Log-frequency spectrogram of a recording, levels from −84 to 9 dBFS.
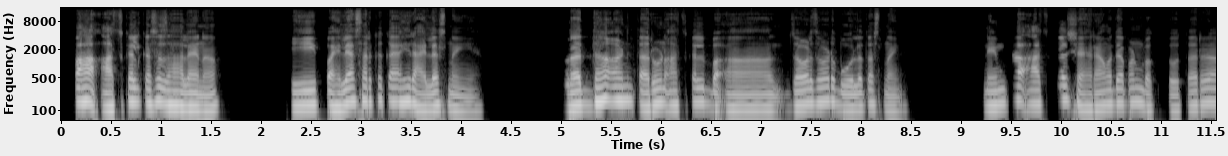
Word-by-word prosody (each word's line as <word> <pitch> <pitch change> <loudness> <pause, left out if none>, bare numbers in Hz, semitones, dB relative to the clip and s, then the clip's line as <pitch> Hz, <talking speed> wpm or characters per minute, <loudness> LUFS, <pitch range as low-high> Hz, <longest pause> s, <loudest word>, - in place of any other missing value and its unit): पहा 155 +1 +7 0.2
आजकाल 150 +7 +1
कसं 145 +2 +2
झालंय 125 -3 +4
ना 105 0 0 0.8
की 125 +2 +3
पहिल्यासारखं 150 +6 +2
काही 155 -1 +3
राहिलंच 120 -2 +1
नाहीये. 95 -4 -5 0.9
वृद्ध 130 +3 +3
आणि 165 0 +4
तरुण 135 +4 +2
आजकाल 125 +4 -3
ब - - +2
अ, 105 -1 -2 0.2
जवळ-जवळ 140 +5 +1
बोलतच 115 +5 -2
नाही. 95 -3 -6 0.8
नेमकं 135 +6 -1
आजकाल 150 +5 -4
शहरामध्ये 120 +4 -1
आपण 145 +1 -3
बघतो 105 -3 -7
तर 125 +2 -3
130 Hz, 130 wpm, -21 LUFS, 115-150 Hz, 0.9 s, पहा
